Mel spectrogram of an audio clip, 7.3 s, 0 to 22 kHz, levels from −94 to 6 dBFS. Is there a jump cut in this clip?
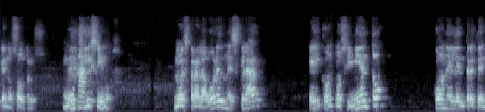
no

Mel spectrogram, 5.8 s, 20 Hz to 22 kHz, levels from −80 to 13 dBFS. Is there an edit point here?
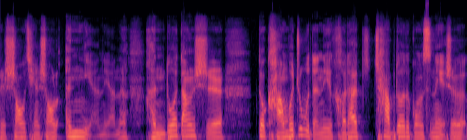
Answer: yes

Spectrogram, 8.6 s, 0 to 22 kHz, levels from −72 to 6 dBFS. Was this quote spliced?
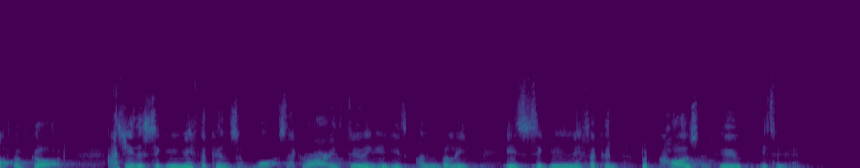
yes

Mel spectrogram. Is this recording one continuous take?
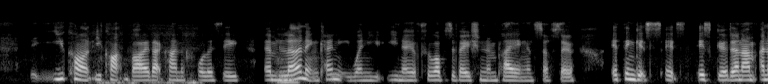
yes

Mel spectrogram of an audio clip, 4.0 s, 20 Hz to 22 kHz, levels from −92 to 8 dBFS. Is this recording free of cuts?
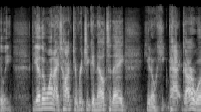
yes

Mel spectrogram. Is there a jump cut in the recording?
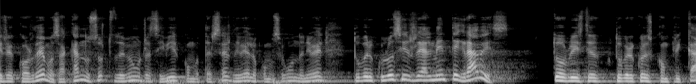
no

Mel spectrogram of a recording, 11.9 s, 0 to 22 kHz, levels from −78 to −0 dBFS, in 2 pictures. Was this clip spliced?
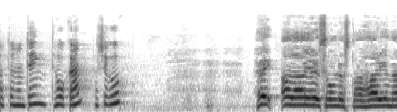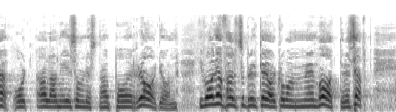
no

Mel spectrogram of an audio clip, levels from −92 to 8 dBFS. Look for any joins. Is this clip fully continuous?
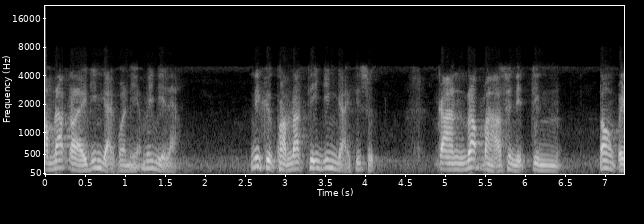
yes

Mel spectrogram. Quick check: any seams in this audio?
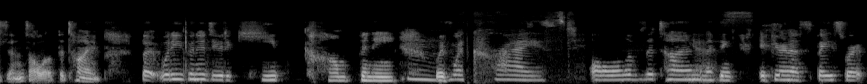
yes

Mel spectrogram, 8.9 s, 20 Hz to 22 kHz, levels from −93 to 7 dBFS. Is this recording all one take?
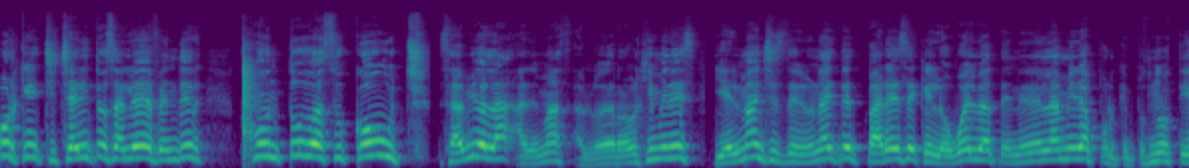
no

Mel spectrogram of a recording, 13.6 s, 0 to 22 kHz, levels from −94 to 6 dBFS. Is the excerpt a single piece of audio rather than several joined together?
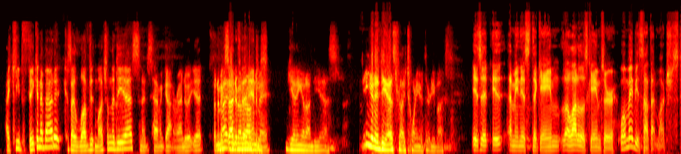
no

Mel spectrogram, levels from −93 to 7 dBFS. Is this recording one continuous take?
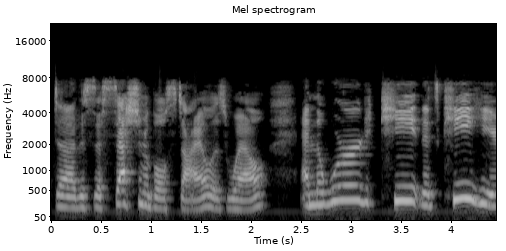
yes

